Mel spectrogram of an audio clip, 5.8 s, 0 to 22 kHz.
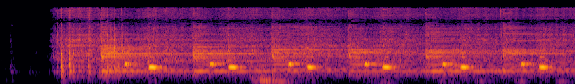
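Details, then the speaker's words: Restored Hubert Herr Black Forest cuckoo clock, movement adjusted and oiled, temporary pendulum: even paired ticking about 76 a minute with a faint steady whir; the striking train still makes a noise while running. "Yeah, I still can't get rid of that noise made by the striking train while running."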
